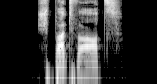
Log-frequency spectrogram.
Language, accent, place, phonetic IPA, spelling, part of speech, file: German, Germany, Berlin, [ˈʃpɔtˌvɔʁt͡s], Spottworts, noun, De-Spottworts.ogg
- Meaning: genitive singular of Spottwort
